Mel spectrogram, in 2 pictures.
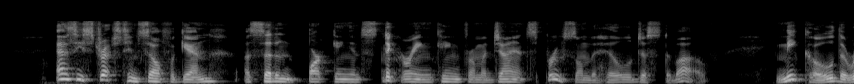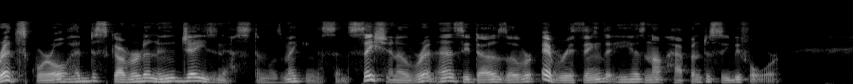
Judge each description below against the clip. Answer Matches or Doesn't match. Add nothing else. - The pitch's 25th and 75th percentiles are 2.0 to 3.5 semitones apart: Doesn't match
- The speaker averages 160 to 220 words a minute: Matches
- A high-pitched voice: Doesn't match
